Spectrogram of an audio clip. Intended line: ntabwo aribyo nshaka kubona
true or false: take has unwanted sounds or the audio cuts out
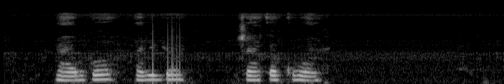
false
